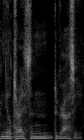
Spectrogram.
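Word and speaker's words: Neil deGrasse Tyson: And then I saw a podcast um with Neil Tricson Degrassi.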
